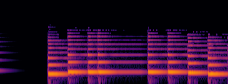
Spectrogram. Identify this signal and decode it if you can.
There is no code.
